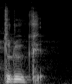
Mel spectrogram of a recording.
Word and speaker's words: Druk: Soul, Borat 2, and another round in the English name of it, or Druk, pronounced that properly.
